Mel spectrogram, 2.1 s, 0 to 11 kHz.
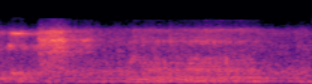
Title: Watching Daddy take a nap, and snore....7-17-2011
